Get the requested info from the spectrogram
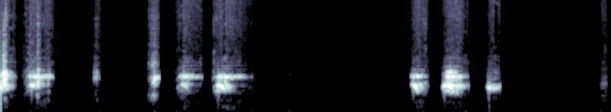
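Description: A series of short animal calls in three quick groups: two, then three, then three.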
